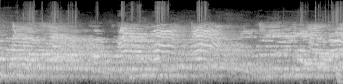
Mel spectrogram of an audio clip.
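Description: A wrestling arena crowd chants loudly in unison, rhythmic massed voices repeating a patriotic chant that rises and swells throughout, close and dense with shouting mixed in.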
